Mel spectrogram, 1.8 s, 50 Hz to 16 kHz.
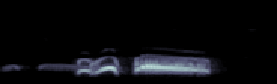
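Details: Spotted dove decoy bird in the liu fueang style, recorded live for trapping at a rice-field camp in Roi Et, Thailand, in the 2021 rainy season on a smartphone: soft lead-in coos, a looping double note, then a long burry coo.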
